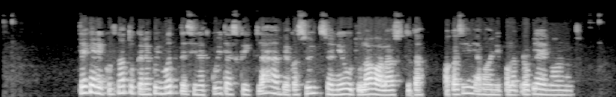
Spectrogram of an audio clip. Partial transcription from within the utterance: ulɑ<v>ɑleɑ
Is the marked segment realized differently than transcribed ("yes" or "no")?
no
